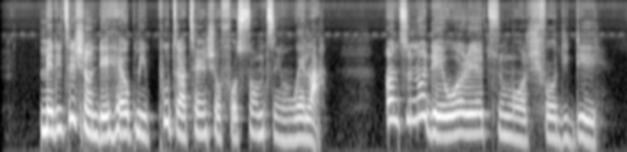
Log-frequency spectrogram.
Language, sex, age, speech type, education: Nigerian Pidgin, female, 15-29, spontaneous, tertiary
